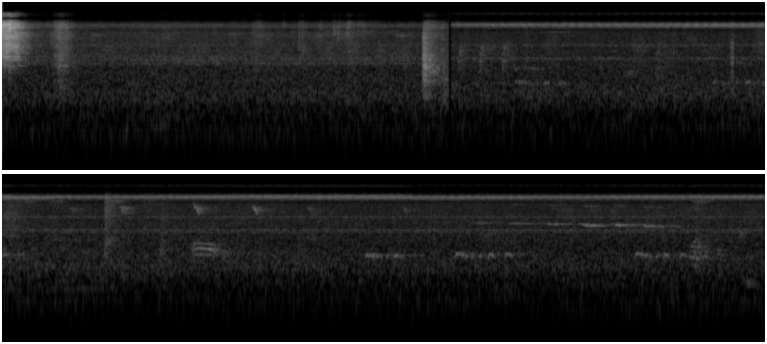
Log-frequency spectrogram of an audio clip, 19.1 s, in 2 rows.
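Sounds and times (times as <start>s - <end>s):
bird calls: 0.0s - 0.4s, 8.7s - 9.8s, 11.9s - 12.8s, 14.0s - 18.6s
high chirps: 0.0s - 0.4s
background hiss: 0.0s - 0.8s.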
